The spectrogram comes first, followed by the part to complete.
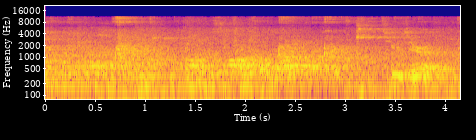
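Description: Table tennis balls clicking off tables and paddles at several tables, irregular sharp taps over a steady hum of voices in a large hall.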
